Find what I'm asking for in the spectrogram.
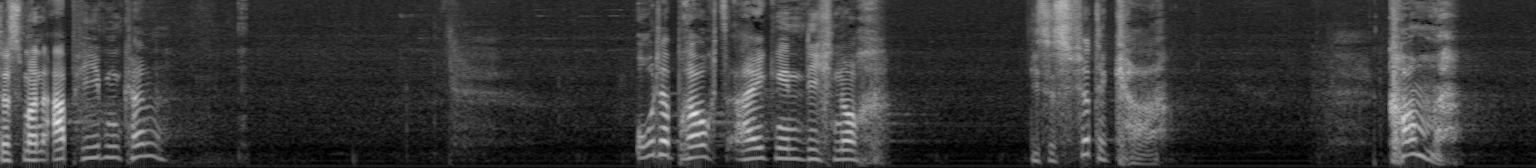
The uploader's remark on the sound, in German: Aus dem Gottesdienst der Liebenzeller Mission.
